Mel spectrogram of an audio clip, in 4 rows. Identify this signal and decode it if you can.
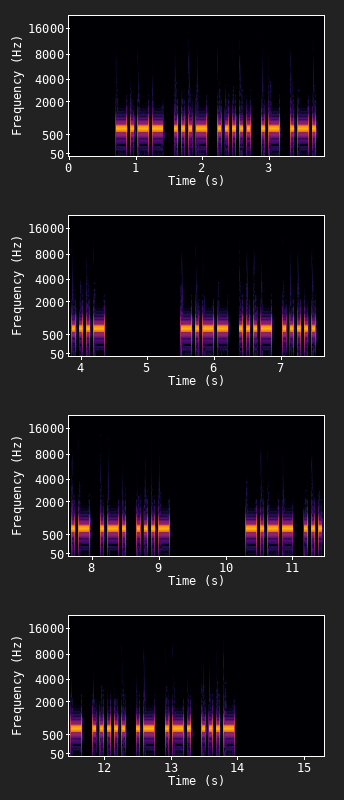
Morse code, heard as a keyed tone, about 22 wpm, 700 Hz. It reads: YV5ARV YV5ARV YV5ARV
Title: DXCC-100 Call Signs - 6 Characters - Repeated 3x - 22wpm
